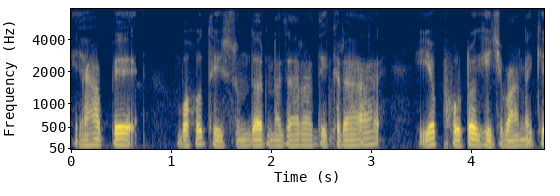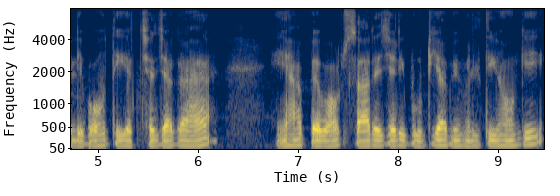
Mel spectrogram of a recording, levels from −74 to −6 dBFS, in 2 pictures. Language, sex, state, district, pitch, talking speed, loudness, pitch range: Hindi, male, Bihar, West Champaran, 115 Hz, 175 wpm, -19 LUFS, 110-120 Hz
